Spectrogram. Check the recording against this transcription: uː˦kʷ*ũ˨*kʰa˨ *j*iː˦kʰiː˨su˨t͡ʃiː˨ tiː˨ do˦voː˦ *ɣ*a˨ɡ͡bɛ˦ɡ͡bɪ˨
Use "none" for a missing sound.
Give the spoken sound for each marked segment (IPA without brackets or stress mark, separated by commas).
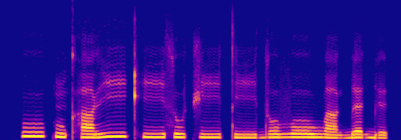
ũ˨, ɣ, w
